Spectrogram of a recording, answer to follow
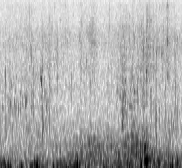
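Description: Floodwater splashing and sloshing as a long pole is dipped and pushed through it to paddle a small boat, with wind rumbling on the microphone and a louder splash near the end.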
